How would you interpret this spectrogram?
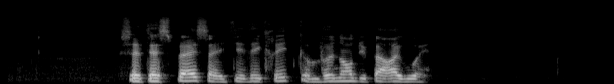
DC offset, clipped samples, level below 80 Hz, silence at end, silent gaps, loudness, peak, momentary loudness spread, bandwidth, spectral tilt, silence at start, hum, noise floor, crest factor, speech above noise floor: under 0.1%; under 0.1%; -74 dBFS; 1.9 s; none; -23 LUFS; -4 dBFS; 10 LU; 9.2 kHz; -7.5 dB/octave; 1.25 s; none; -77 dBFS; 20 dB; 55 dB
